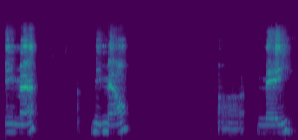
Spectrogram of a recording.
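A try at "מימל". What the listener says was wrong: No, it's E again. There's not the final letter, rarely, very few cases does it have a vowel.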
